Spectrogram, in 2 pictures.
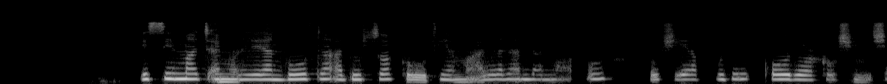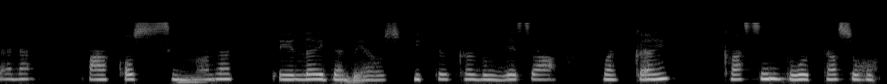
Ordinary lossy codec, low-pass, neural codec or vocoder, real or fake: Opus, 64 kbps; 7.2 kHz; codec, 16 kHz, 0.5 kbps, X-Codec, HuBERT features, trained on LibriSpeech; fake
